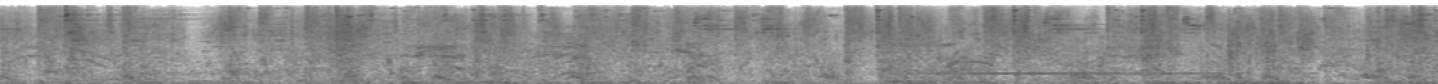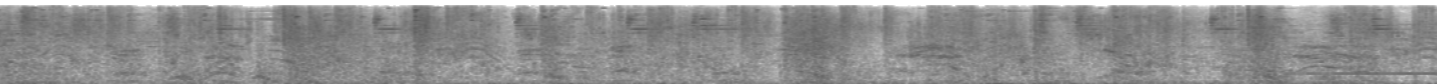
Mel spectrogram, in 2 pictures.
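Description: Weapons clash repeatedly in a chaotic battle.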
